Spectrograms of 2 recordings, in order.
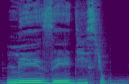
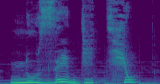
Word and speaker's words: éditions: connue en France et je prononce édition avec la liaison les éditions dans la deuxième phrase attention je prononce nous éditions 200 livres par an quand nous travaillons dans cette maison d'édition je prononce nous éditions des éditions éditions c'est un nom et les éditions ce sont des entreprises qui publient des livres nous éditions c'est un verbe et c'est le verbe éditer à quel temps ?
